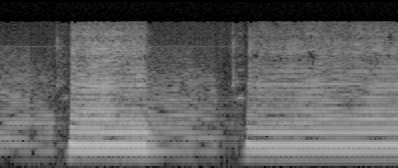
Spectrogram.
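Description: A loud, steady horn sounds in two long blasts, a low, buzzy, chord-like tone separated by a brief dip. It's dominant, with no talking over it.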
